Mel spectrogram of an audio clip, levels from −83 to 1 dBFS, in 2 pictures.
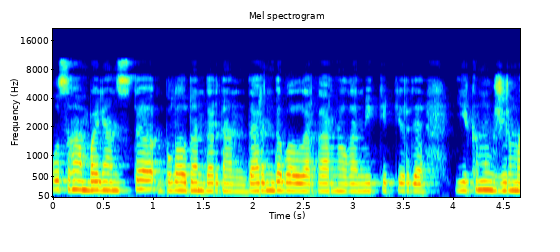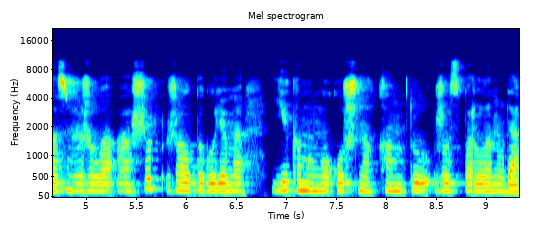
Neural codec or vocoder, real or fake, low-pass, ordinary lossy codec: codec, 44.1 kHz, 7.8 kbps, DAC; fake; 9.9 kHz; none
